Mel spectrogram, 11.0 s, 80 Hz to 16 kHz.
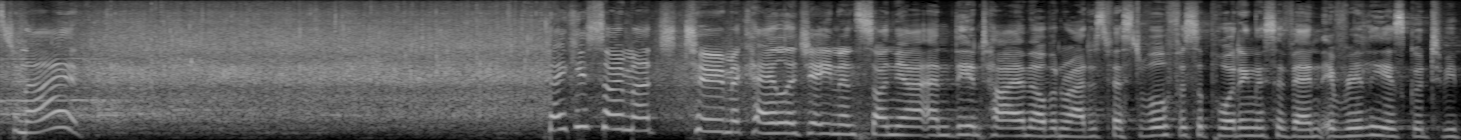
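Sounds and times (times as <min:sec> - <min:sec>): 
audience applause at a storytelling event during a writers festival: 0:00.0 - 0:06.2
speech: 0:00.1 - 0:01.0, 0:04.1 - 0:10.9.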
